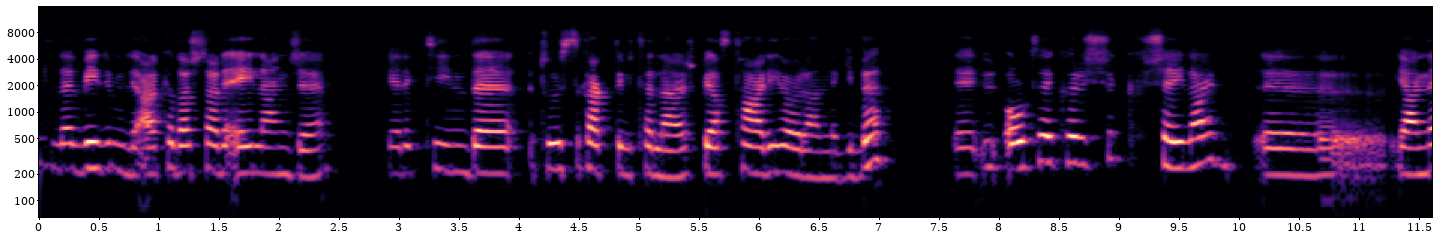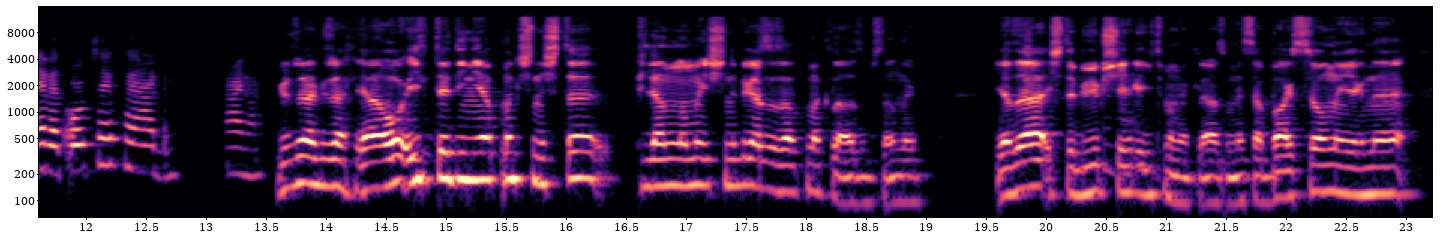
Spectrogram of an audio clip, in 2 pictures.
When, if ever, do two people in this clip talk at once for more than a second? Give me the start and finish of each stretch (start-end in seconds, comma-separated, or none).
none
